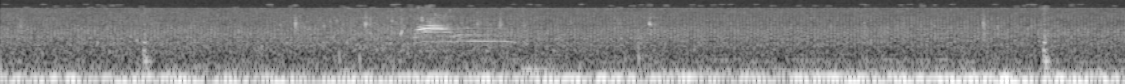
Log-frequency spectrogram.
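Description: A cat meows once, briefly and faintly, in the video game Minecraft, set against a steady low hum of background noise.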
